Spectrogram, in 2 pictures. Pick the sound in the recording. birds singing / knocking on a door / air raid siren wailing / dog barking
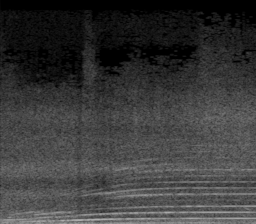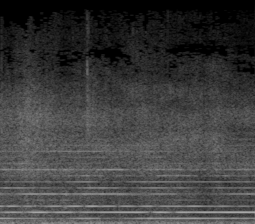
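air raid siren wailing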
